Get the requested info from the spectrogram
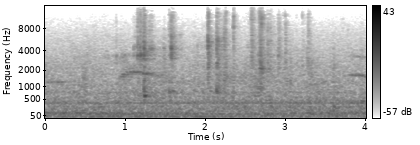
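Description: Faint crunching of Pringles potato crisps being chewed, a scatter of irregular crisp crackles.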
